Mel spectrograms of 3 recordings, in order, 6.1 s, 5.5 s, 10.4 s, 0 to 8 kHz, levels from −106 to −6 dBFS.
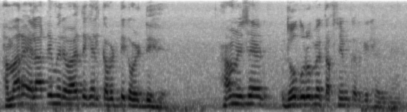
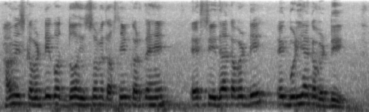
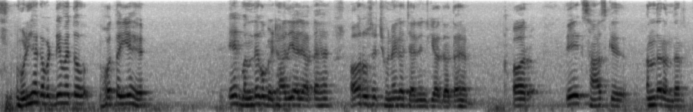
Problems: constant background noise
